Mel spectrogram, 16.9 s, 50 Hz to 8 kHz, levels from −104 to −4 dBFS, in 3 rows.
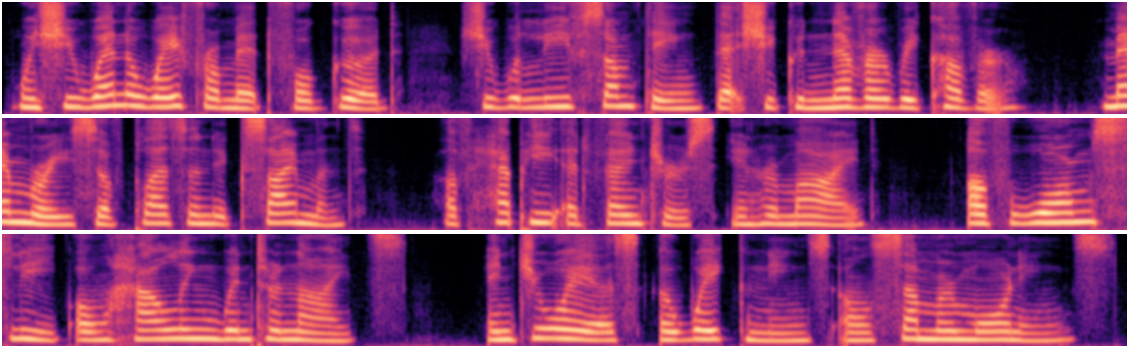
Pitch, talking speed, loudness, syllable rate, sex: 225 Hz, 140 wpm, -18 LUFS, 4.4 syllables/s, female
